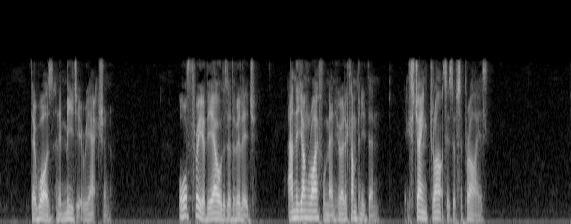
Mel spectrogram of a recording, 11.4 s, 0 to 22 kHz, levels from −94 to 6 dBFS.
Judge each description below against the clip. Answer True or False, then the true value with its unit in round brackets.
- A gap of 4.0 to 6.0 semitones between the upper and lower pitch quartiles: True (4.6 semitones)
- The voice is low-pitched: True (95 Hz)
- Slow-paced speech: True (130 wpm)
